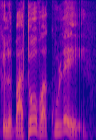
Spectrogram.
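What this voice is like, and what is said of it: Weak attempt at Russian accent. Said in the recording (French): “J'ai essayé de faire un accent russe, j'ai pas réussi. ... C'est mieux. ... Bof, pas terrible.”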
